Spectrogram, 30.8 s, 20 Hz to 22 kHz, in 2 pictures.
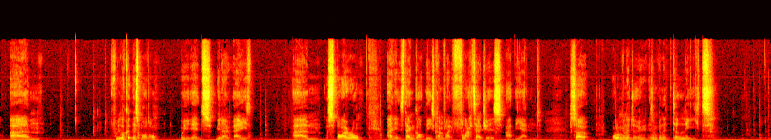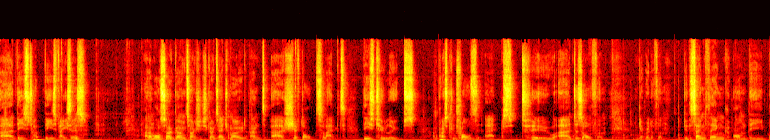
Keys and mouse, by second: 1.1 Tab, 1.9 alt+a, 2.3-3.6 drag, 4.5 click, 6.5 click, 7.5 click, 9.8 3, 11.2 KP_Decimal, 12.2 click, 14.2 click, 15.1 click, 15.4 x, 18.7 2, 19.9 alt+click, 21.1 alt+shift+click, 22.0 click, 23.8 ctrl+x, 27.8 right click, 28.9 click.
